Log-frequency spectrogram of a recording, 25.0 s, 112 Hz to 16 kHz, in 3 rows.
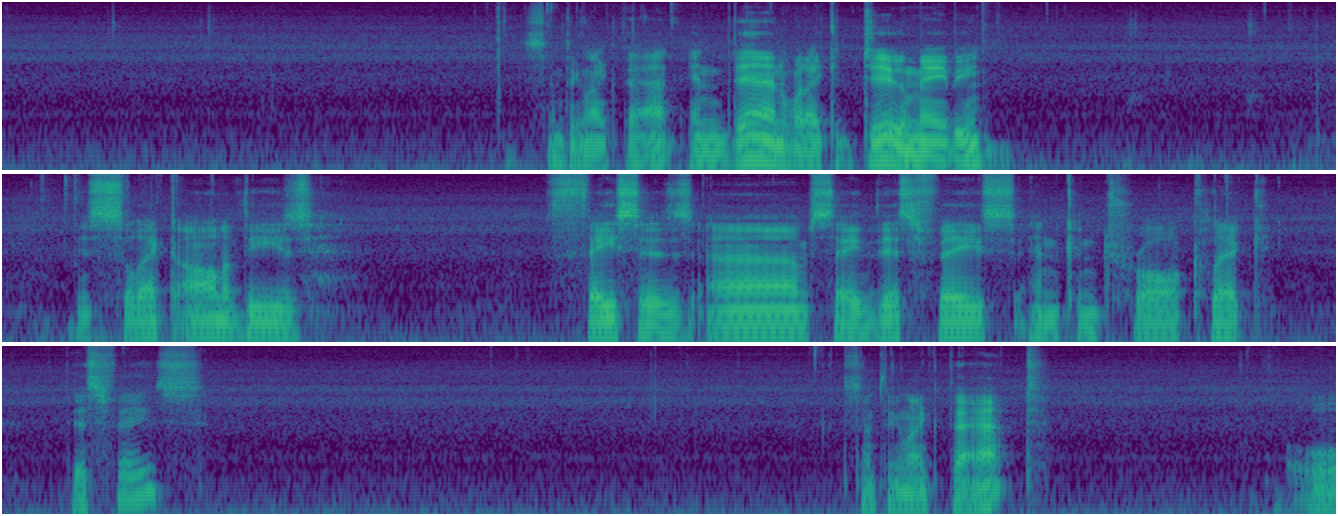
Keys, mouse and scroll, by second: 1.0 right click, 4.0 shift+d, 6.3 click, 7.5 s, 9.0 click, 9.2-9.8 scroll up 4, 9.6 middle click, 10.9 Tab, 11.3-11.6 scroll down 1, 11.6 a, 11.9 Tab, 12.2 scroll down 1, 12.4 a, 12.7 middle click, 13.2-13.6 scroll down 3, 13.5 shift+middle click, 14.1 scroll down 1, 14.3 shift+middle click, 14.7-15.6 scroll up 5, 15.1 shift+middle click, 16.1 right click, 16.5 shift+middle click, 17.0 middle click, 17.8 shift+middle click, 18.9 click, 20.7-21.7 scroll down 5, 20.9 a, 21.6 middle click, 22.2 shift+middle click, 22.5 middle click, 23.8 shift+c, 24.4 shift+middle click.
